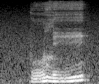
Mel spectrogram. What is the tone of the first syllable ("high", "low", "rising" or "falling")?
rising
